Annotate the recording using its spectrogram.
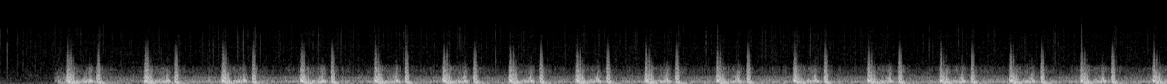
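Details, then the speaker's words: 1966 teaching auscultation record, tracing 9: regular heartbeat about 83/min with a soft mid-systolic ejection murmur, with an audible silence between the murmur's end and the second heart sound. "Tracé numéro 9. Souffle mésosystolique d'éjection. Il vous faut percevoir par l'oreille le silence entre la fin du souffle et le deuxième bruit."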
